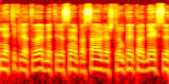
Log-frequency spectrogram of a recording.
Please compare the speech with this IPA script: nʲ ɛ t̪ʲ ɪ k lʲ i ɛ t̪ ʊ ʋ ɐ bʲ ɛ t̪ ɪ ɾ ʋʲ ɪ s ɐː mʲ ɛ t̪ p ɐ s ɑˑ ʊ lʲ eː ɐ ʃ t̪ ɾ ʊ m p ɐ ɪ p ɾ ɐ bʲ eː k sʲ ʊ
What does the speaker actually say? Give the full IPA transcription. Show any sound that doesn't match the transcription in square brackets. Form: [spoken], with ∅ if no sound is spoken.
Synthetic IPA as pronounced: nʲ ɛ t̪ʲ ɪ k lʲ i ɛ t̪ ʊ ʋ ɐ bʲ ɛ t̪ ɪ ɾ ʋʲ ɪ s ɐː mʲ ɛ [∅] p ɐ s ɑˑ ʊ lʲ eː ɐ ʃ t̪ ɾ ʊ m p ɐ ɪ p ɾ ɐ bʲ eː k sʲ ʊ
